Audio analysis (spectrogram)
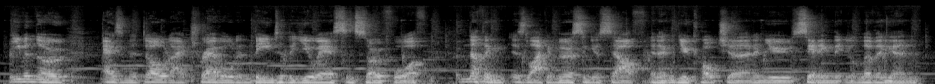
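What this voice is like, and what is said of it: New Zealand accent. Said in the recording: “My accent always stuck out like crazy. They don't get too many Kiwis”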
